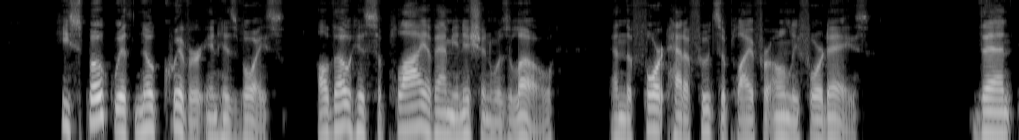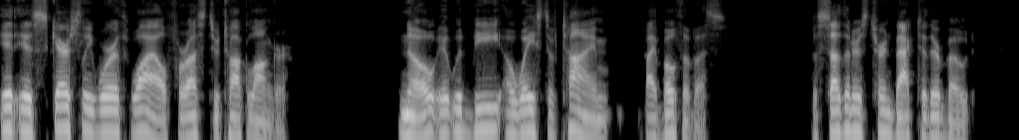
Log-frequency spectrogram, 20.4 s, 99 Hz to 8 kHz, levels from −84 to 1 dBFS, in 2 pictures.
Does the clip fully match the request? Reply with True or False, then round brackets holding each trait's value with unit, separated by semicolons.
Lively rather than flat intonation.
False (4.6 semitones)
